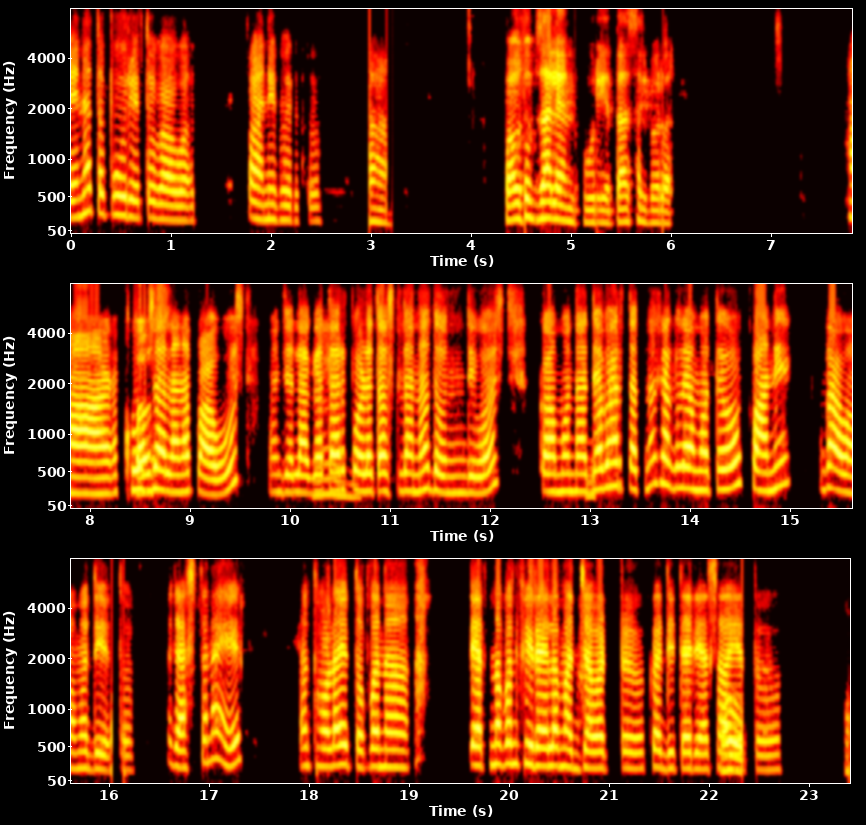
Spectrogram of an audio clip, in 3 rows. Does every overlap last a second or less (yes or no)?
yes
